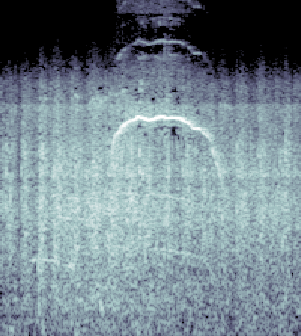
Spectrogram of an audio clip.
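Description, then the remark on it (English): Sustained audience applause as the musical host, a bandleader, is introduced: a dense crackle of many hands clapping at once, swelling slightly in the middle with a faint high whistle riding over it before settling. “You people are generous with the applause”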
